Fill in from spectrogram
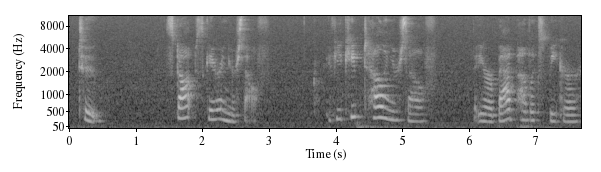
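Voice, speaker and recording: A woman speaks at a high pitch and a fairly slow pace. The recording carries audible room echo and noticeable background noise. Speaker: public speaking teacher. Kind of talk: lecture.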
